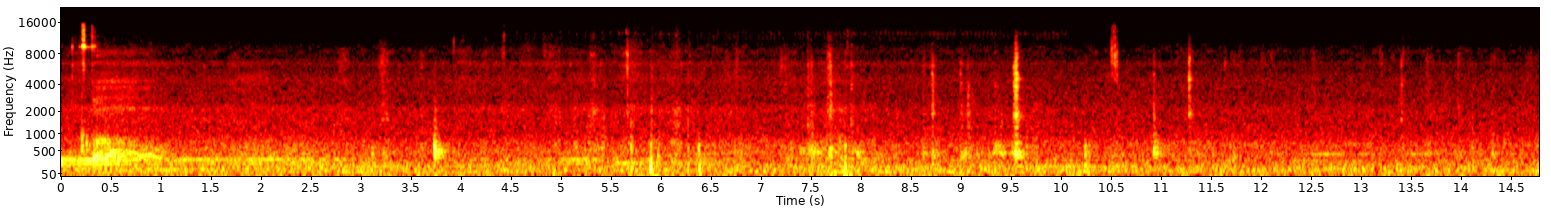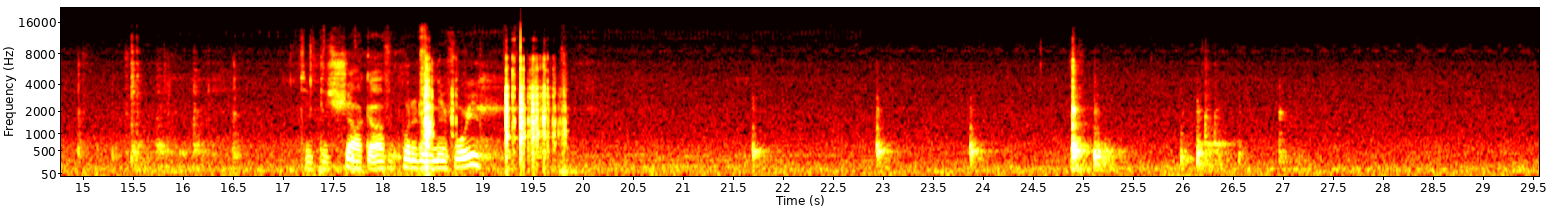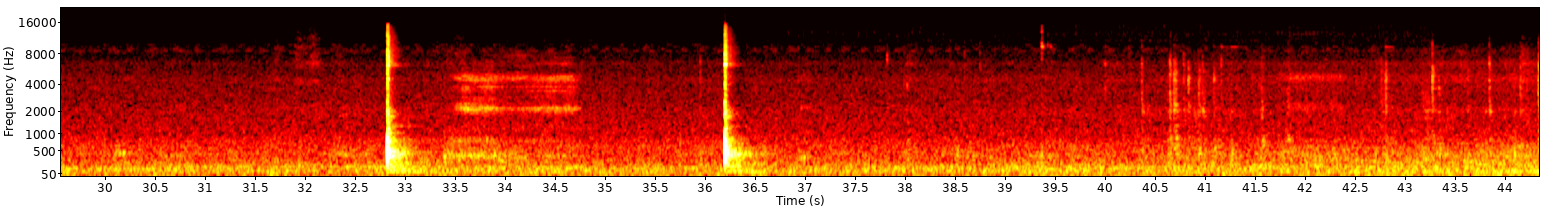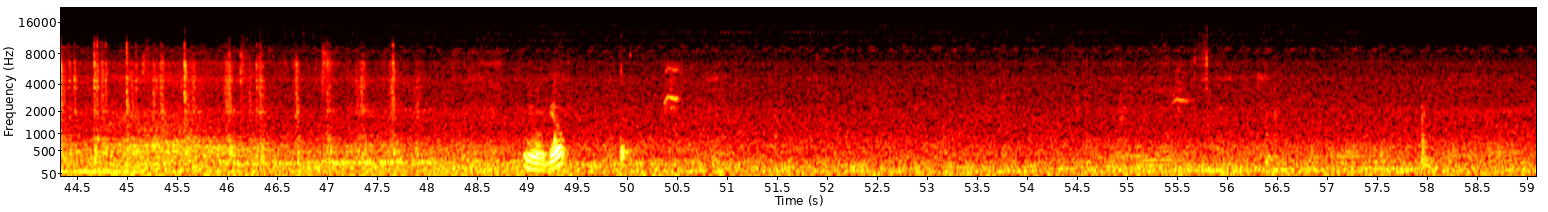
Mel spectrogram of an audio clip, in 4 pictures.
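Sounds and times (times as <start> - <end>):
metal parts clinking and knocking: 18.4 - 19.9.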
